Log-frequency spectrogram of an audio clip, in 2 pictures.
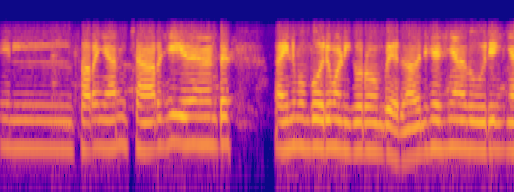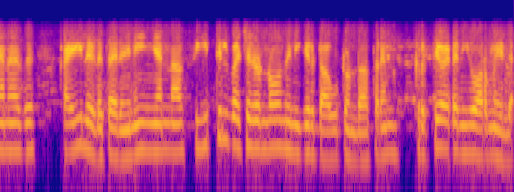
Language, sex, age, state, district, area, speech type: Malayalam, male, 30-45, Kerala, Alappuzha, rural, conversation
